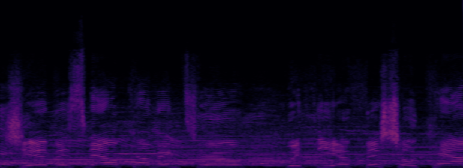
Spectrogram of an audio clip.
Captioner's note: cheering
